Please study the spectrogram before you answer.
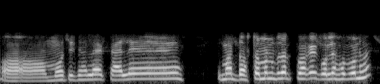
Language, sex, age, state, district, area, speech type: Assamese, male, 18-30, Assam, Sivasagar, rural, conversation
